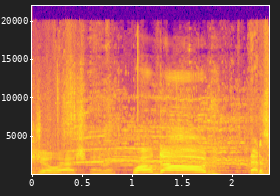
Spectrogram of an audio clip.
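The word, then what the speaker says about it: Joash: to uh josh his it's not josh it's josh and joe his father or joe ash yeah his father how do you spell it j-o-a-s-h yeah i would say joe ash anyway wild dog that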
